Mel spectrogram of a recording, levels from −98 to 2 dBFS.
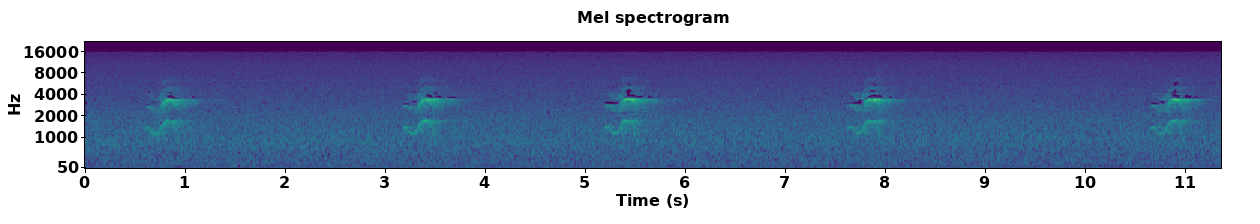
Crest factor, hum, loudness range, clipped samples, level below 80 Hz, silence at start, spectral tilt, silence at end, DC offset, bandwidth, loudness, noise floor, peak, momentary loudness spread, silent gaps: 24 dB; none; 5 LU; under 0.1%; -76 dBFS; 0 s; 0 dB/octave; 0 s; under 0.1%; 16 kHz; -30 LUFS; -53 dBFS; -16 dBFS; 24 LU; none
